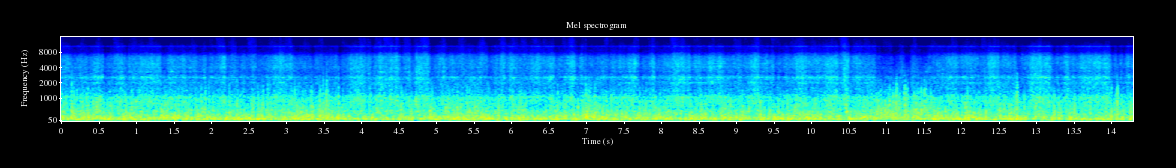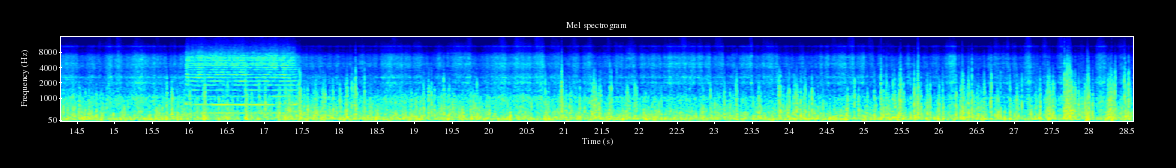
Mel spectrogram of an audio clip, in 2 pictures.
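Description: Passenger train running at speed, heard from the coach: a steady rumble of wheels on the rails, with wind buffeting the microphone. About sixteen seconds in, a horn sounds once for about a second and a half.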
